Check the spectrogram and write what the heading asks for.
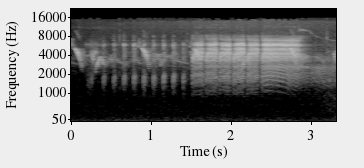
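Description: A finch, Paulus Vink, calls with a quick series of high, sweeping chirps that run into a bright, buzzy trill, clear, with no voices around it.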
